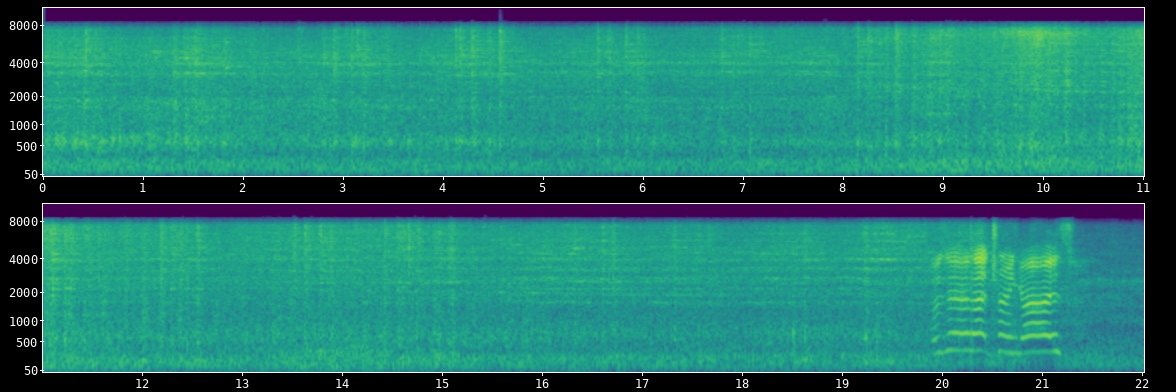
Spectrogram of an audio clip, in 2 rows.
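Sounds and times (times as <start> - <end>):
train wheels rumbling on rail: 0.0 - 22.0
wheels clicking over rail joints: 8.0 - 17.8.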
